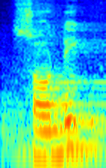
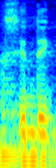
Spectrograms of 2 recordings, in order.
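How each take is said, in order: First: The first vowel is a darker 'o' sound. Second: The first vowel is a plain 'i' sound. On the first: The speaker calls it right. "Sodik bagus" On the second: The speaker calls it wrong. "tidak enak sidik itu"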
